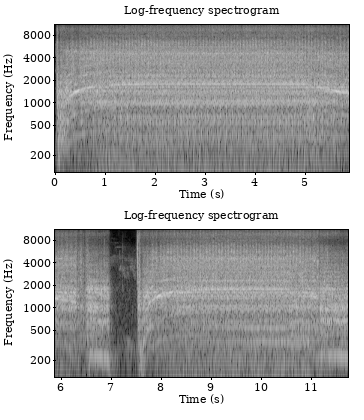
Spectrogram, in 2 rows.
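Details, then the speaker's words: 1970 Ford Escort MK1, engine pumping oil: two long cranking bursts, steady starter whine, even compression beats about four a second, never catches; no ignition spark because no points are fitted. "hey we need we need some points i mean to get a spark"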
